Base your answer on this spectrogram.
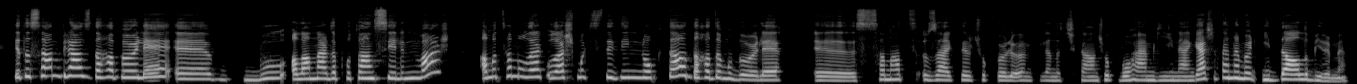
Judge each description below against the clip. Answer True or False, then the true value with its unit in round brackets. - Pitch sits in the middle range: False (250 Hz)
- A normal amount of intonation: False (7.6 semitones)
